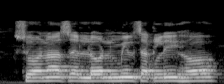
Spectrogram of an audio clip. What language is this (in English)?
Magahi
